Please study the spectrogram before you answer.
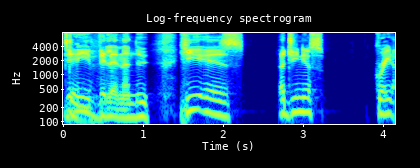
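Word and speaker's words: Denis Villeneuve: Dilly Denny Denny vainu but it's spelled Dennis with yes but he's French okay it's Denny villu he is a genius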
